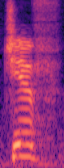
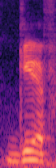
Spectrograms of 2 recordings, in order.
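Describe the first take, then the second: First: The word begins with a soft G sound. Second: The word begins with a hard G sound. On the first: The speaker calls it wrong. "some people say it's GIF" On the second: The speaker calls it right. "it's GIF with a hard G"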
